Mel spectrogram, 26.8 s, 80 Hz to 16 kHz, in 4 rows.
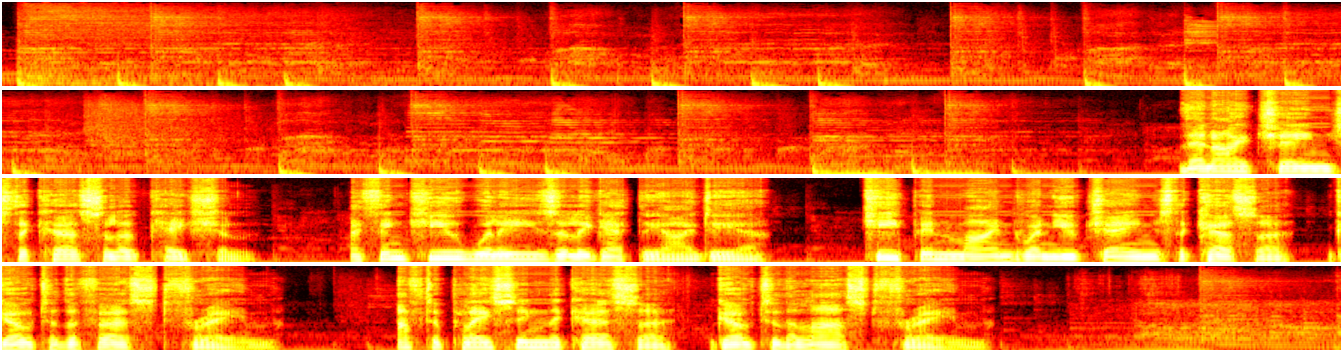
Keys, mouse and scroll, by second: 0.4 space, 2.4-5.5 drag, 5.7 click, 8.4-25.6 drag, 26.6 click.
